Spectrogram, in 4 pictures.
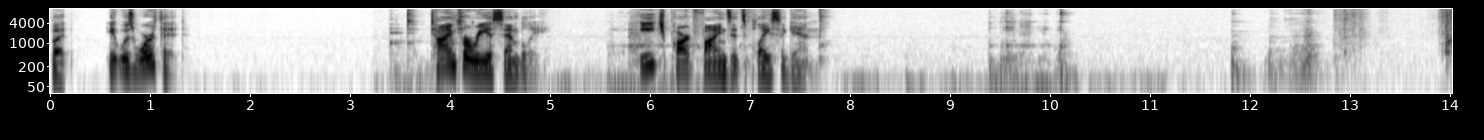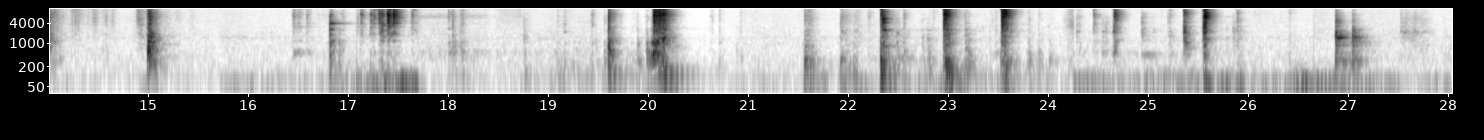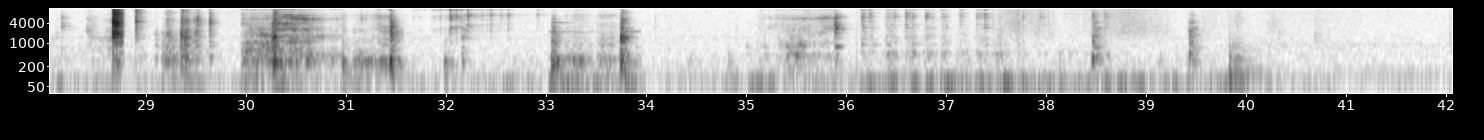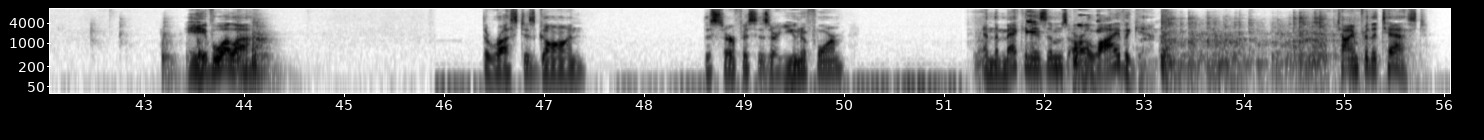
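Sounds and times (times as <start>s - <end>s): metal parts clinking and knocking: 3.4s - 4.3s, 16.4s - 18.2s, 21.6s - 26.0s, 26.9s - 34.0s, 35.8s - 38.8s, 51.2s - 55.8s
short metal scrapes: 5.6s - 7.2s.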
